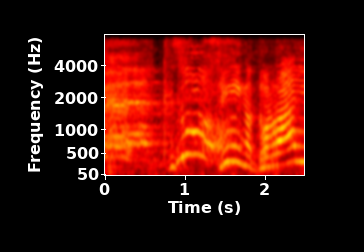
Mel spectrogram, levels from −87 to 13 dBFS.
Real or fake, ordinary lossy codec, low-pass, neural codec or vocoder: fake; none; 7.2 kHz; codec, 16 kHz in and 24 kHz out, 1.1 kbps, FireRedTTS-2 codec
